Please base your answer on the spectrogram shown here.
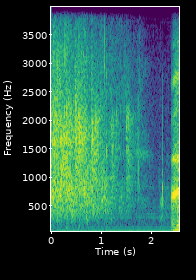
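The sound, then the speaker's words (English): A crowd gives a round of applause for veterans on Memorial Day weekend, a dense, steady patter of many hands that gradually thins and fades over a couple of seconds, with no talking over it. “Wanted to also, before we get going too much further, could we just have a round of applause?”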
